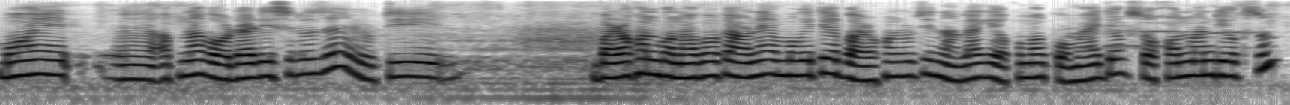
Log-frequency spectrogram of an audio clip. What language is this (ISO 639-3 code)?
asm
